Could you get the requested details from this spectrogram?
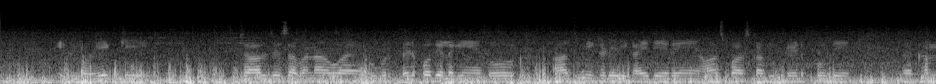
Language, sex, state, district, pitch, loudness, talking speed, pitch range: Hindi, male, Rajasthan, Bikaner, 130 Hz, -16 LUFS, 180 wpm, 125-130 Hz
